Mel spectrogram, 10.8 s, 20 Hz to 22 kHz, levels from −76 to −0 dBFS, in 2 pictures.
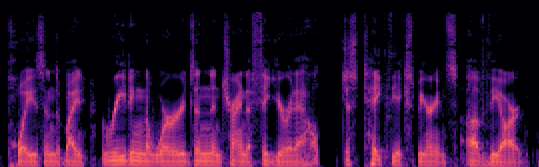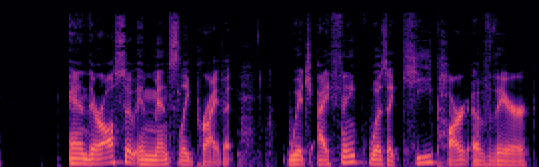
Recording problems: none

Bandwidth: 16 kHz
